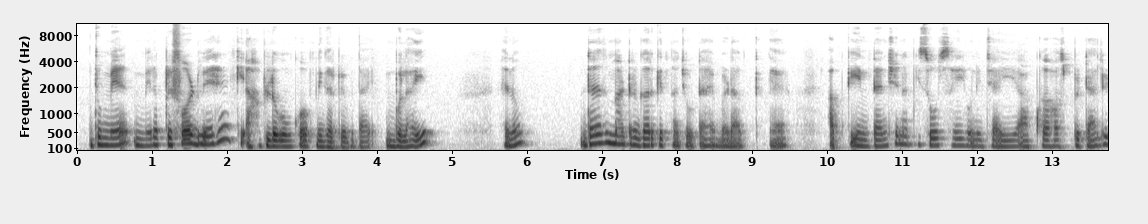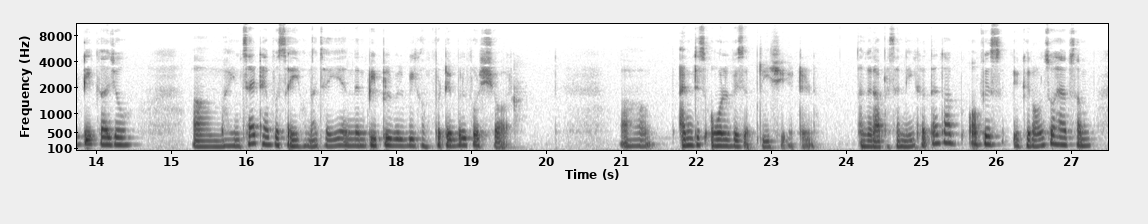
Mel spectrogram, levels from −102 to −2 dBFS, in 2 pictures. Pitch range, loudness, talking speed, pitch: 155-195 Hz, -32 LUFS, 150 wpm, 170 Hz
